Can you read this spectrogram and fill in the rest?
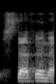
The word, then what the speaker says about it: Stefan: So Stefan, S-T-E-F-A-N, Paul is my middle name, and Georgi is G-E-O-R-G-I.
